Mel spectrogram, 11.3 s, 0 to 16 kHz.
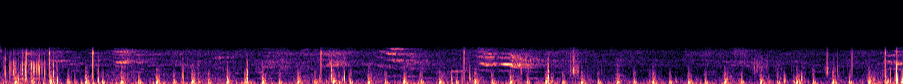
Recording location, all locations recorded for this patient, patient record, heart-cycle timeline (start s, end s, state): mitral valve (MV)
aortic valve (AV)+pulmonary valve (PV)+tricuspid valve (TV)+mitral valve (MV)
#Age: Child
#Sex: Female
#Height: 125.0 cm
#Weight: 31.9 kg
#Pregnancy status: False
#Murmur: Present
#Murmur locations: aortic valve (AV)+mitral valve (MV)+pulmonary valve (PV)+tricuspid valve (TV)
#Most audible location: pulmonary valve (PV)
#Systolic murmur timing: Mid-systolic
#Systolic murmur shape: Diamond
#Systolic murmur grading: II/VI
#Systolic murmur pitch: Medium
#Systolic murmur quality: Harsh
#Diastolic murmur timing: nan
#Diastolic murmur shape: nan
#Diastolic murmur grading: nan
#Diastolic murmur pitch: nan
#Diastolic murmur quality: nan
#Outcome: Abnormal
#Campaign: 2015 screening campaign
0.00	1.39	unannotated
1.39	1.50	diastole
1.50	1.57	S1
1.57	1.70	systole
1.70	1.80	S2
1.80	1.94	diastole
1.94	2.04	S1
2.04	2.14	systole
2.14	2.22	S2
2.22	2.38	diastole
2.38	2.48	S1
2.48	2.60	systole
2.60	2.66	S2
2.66	2.82	diastole
2.82	2.92	S1
2.92	3.03	systole
3.03	3.11	S2
3.11	3.26	diastole
3.26	3.32	S1
3.32	3.46	systole
3.46	3.52	S2
3.52	3.70	diastole
3.70	3.80	S1
3.80	3.92	systole
3.92	3.97	S2
3.97	4.14	diastole
4.14	4.23	S1
4.23	4.35	systole
4.35	4.44	S2
4.44	4.58	diastole
4.58	4.68	S1
4.68	4.80	systole
4.80	4.88	S2
4.88	5.02	diastole
5.02	5.14	S1
5.14	5.24	systole
5.24	5.32	S2
5.32	5.48	diastole
5.48	5.58	S1
5.58	5.66	systole
5.66	5.76	S2
5.76	5.92	diastole
5.92	6.02	S1
6.02	6.14	systole
6.14	6.22	S2
6.22	6.36	diastole
6.36	6.46	S1
6.46	6.56	systole
6.56	6.66	S2
6.66	6.80	diastole
6.80	6.94	S1
6.94	7.02	systole
7.02	7.10	S2
7.10	7.25	diastole
7.25	7.34	S1
7.34	7.48	systole
7.48	7.54	S2
7.54	7.70	diastole
7.70	7.78	S1
7.78	7.92	systole
7.92	8.00	S2
8.00	8.16	diastole
8.16	8.24	S1
8.24	8.36	systole
8.36	8.44	S2
8.44	8.60	diastole
8.60	8.70	S1
8.70	8.80	systole
8.80	8.86	S2
8.86	9.06	diastole
9.06	9.14	S1
9.14	9.26	systole
9.26	9.34	S2
9.34	9.50	diastole
9.50	9.60	S1
9.60	9.72	systole
9.72	9.82	S2
9.82	9.94	diastole
9.94	10.04	S1
10.04	10.15	systole
10.15	10.21	S2
10.21	10.40	diastole
10.40	10.47	S1
10.47	10.60	systole
10.60	10.67	S2
10.67	10.84	diastole
10.84	10.88	S1
10.88	11.30	unannotated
